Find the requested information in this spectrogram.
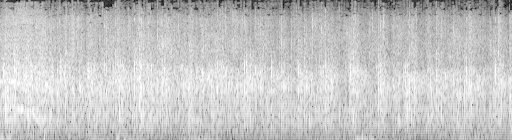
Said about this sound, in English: Come on, that deserves a better hand clap.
